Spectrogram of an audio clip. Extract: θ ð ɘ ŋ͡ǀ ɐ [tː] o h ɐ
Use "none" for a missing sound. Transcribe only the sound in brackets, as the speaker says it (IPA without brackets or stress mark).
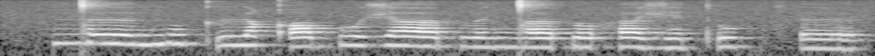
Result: θ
